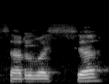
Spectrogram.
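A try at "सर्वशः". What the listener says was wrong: ಸರ್ವಶಹ ಅದೊಂದು ಶಹ ಆಕಾರ ಹೋಯಿತು ಬಾಕಿ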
